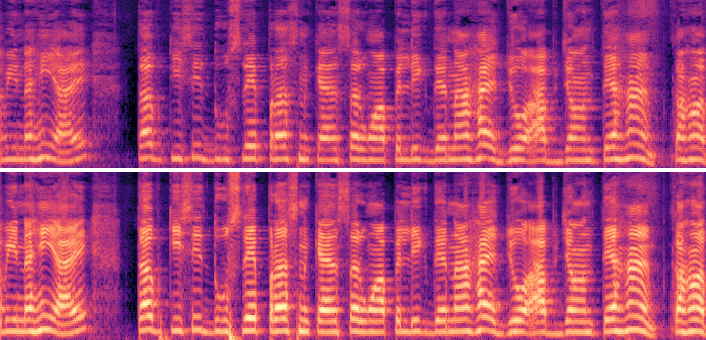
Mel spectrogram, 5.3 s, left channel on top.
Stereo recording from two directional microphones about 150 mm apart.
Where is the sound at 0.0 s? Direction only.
40° right (ahead or behind).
